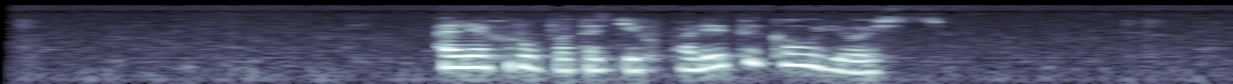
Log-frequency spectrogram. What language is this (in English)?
Belarusian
